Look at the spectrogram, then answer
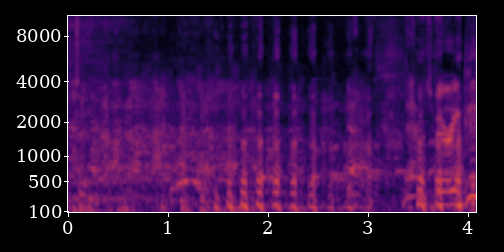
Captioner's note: laughter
